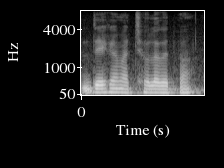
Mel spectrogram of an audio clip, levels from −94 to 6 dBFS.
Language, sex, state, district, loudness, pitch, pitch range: Bhojpuri, male, Uttar Pradesh, Gorakhpur, -16 LUFS, 120 Hz, 120-125 Hz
